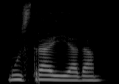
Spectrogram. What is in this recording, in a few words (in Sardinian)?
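"mustraiat", female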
